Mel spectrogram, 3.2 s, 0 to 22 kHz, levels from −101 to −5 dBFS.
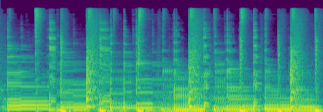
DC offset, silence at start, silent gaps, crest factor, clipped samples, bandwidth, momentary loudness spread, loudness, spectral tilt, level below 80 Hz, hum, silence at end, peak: under 0.1%; 0 s; none; 12 dB; under 0.1%; 16.5 kHz; 3 LU; -15 LUFS; -6 dB/octave; -18 dBFS; none; 0 s; 0 dBFS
